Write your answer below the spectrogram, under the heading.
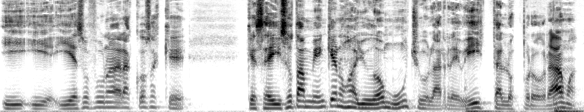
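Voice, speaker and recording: Speaking at a moderate pace with lively intonation, a man uses an unremarkable speaking voice at a medium pitch. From Puerto Rico, Fajardo (east coast). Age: 40s. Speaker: radio announcer and event emcee. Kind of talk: interview. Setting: recording studio.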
